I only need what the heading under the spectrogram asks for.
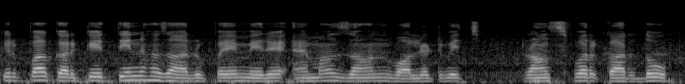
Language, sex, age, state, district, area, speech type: Punjabi, female, 60+, Punjab, Mohali, urban, read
